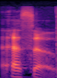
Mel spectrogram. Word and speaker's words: Esso: And the only other thing I had written down is that the phonetic pronunciation of Standard Oil, S-O. Right. And then it's spelled E-S-S-O, which caught I was like, okay.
